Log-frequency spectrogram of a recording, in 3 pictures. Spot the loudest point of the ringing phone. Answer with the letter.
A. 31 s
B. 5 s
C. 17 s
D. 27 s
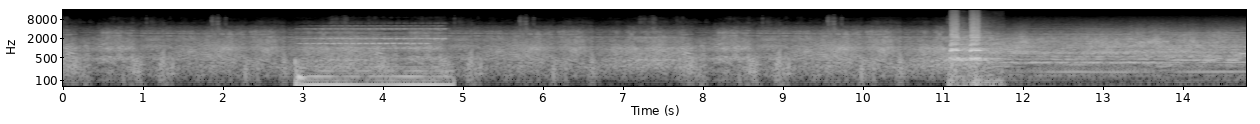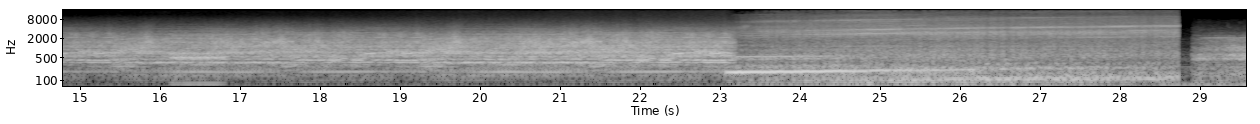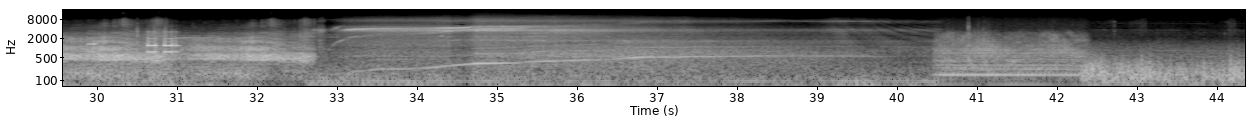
A.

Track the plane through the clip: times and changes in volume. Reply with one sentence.
The plane can be heard from 0.0 to 44.3 s, getting louder then quieter.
